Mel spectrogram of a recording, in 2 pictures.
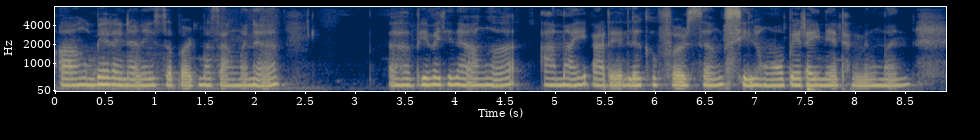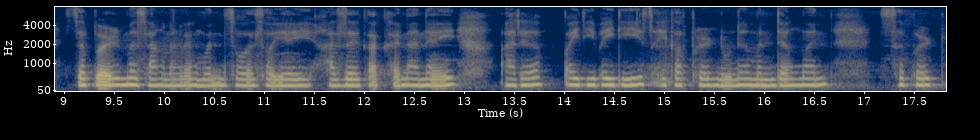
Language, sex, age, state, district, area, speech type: Bodo, female, 18-30, Assam, Udalguri, rural, spontaneous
